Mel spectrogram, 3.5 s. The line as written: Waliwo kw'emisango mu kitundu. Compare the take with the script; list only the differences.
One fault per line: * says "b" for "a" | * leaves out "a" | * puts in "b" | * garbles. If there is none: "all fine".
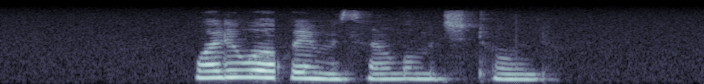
all fine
